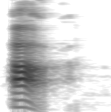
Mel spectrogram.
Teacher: the fourth tone is a descending marker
